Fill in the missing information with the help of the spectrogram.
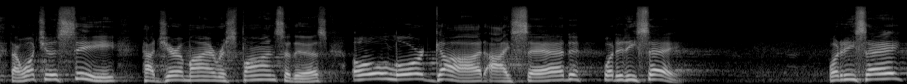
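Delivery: loud, high sermon delivery; full-force preaching. Real, not acted. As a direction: preach it out to the whole congregation. Preaches to the congregation.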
